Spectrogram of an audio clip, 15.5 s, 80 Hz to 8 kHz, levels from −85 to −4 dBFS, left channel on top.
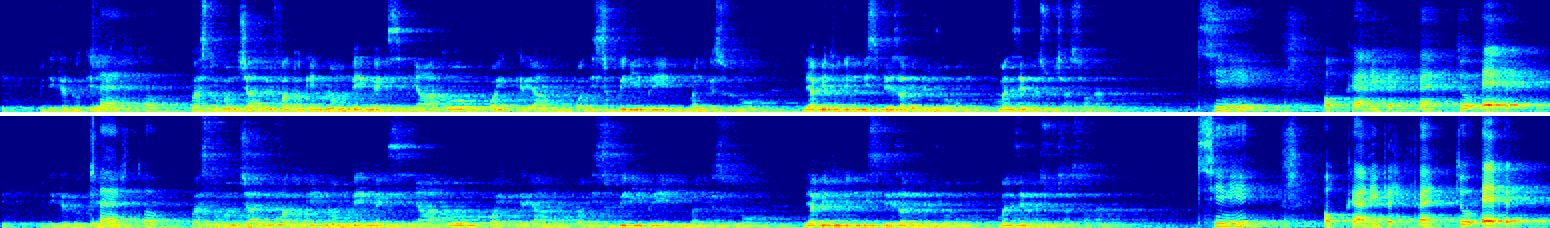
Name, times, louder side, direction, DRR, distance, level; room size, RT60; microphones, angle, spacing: voice 1, 0.4-1.1 1.9-7.6 8.0-11.0, left 1 dB, 55° left, 2 dB, 0.9 m, -30 dB
voice 2, 1.0-1.6 12.0-12.5 12.9-13.0 13.2-15.1, right 2 dB, 35° right, 6 dB, 0.4 m, -29 dB
14.5 x 5.4 x 3.3 m, 2.5 s
head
